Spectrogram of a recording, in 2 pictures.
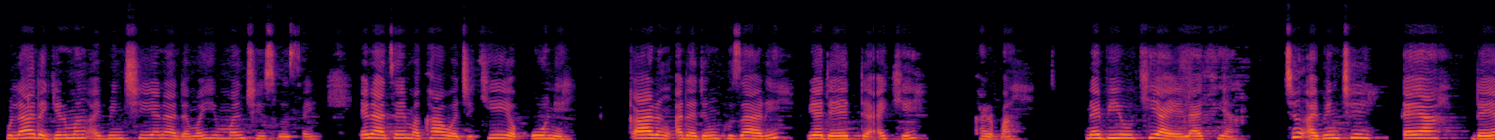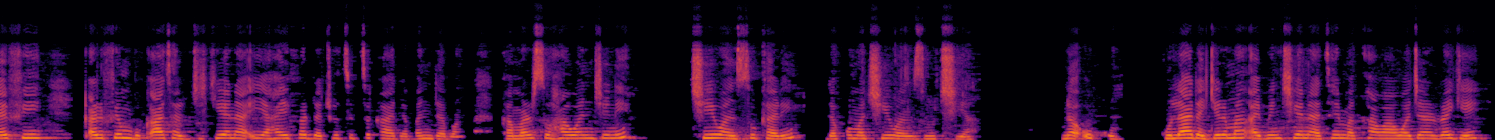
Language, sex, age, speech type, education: Hausa, female, 30-45, spontaneous, primary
